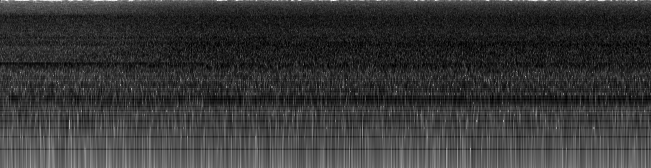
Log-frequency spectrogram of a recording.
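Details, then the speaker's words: Greenhouse gas heater: after gas burner heats the heat exchanger coils, blower comes on with a steady even rush of air and faint constant hum, no knocks or rubbing; normal operation. "And then once those heat up sufficiently, the blower will come on. The blower with the hot pipes. There it goes."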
